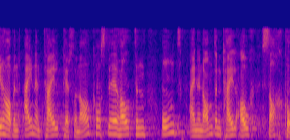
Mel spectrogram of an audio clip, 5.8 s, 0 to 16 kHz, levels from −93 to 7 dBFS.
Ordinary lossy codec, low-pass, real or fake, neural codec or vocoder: none; 7.2 kHz; fake; codec, 16 kHz, 4 kbps, FunCodec, trained on Chinese and English, 50 frames a second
